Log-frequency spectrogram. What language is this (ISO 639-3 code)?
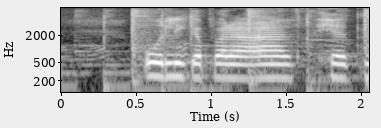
isl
